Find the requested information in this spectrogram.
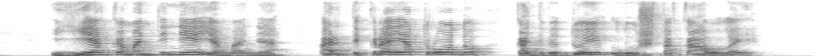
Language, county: Lithuanian, Klaipėda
